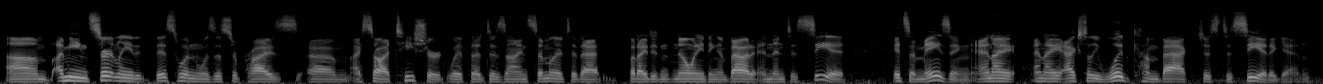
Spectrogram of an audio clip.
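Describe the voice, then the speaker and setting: A man's voice: medium pitch, normal speed, fairly bright tone, clear, resonant tone. A man visiting the town, speaking casually and tentatively in an interview with many fillers.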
